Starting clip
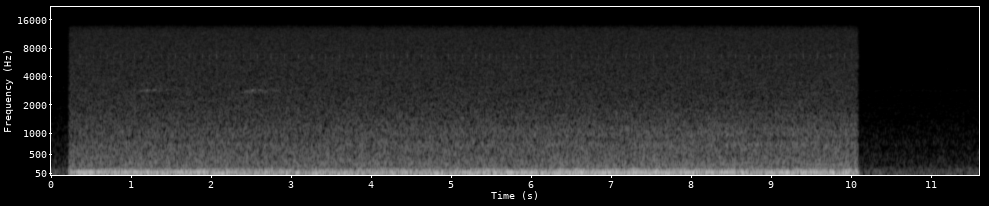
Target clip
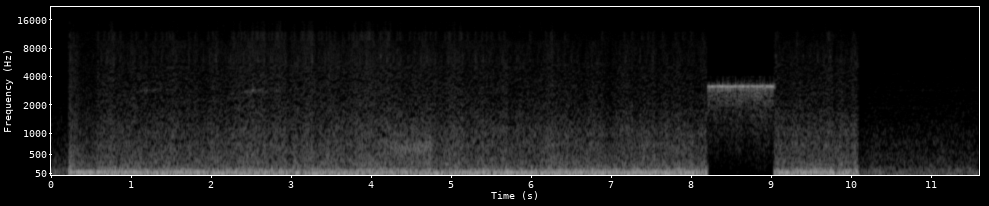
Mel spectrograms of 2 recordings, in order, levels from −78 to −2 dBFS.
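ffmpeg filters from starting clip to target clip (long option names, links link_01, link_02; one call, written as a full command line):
ffmpeg -i in.wav -filter_complex "[0:a]asettb=1/sr,asplit=3[link_01][link_02][link_03];[link_01]atrim=end=4.244[link_04];[link_02]atrim=start=4.24:end=4.76,asetpts=PTS-STARTPTS,afade=type=in:duration=0.004:curve=qsin,afade=type=out:start_time=0.516:duration=0.004:curve=qsin,equalizer=frequency=630:width=1.5:gain=7.5[link_05];[link_03]atrim=start=4.756[link_06];[link_04][link_05]acrossfade=duration=0.004:curve1=hsin:curve2=qsin[link_07];[link_07][link_06]acrossfade=duration=0.004:curve1=qsin:curve2=hsin,acompressor=threshold=-36dB:ratio=6,asplit=2[link_08][link_09];[link_09]adelay=72,lowpass=frequency=1000:poles=1,volume=-21dB,asplit=2[link_10][link_11];[link_11]adelay=72,lowpass=frequency=1000:poles=1,volume=0.34,asplit=2[link_12][link_13];[link_13]adelay=72,lowpass=frequency=1000:poles=1,volume=0.34[link_14];[link_08][link_10][link_12][link_14]amix=inputs=4:normalize=0,asettb=1/sr,asplit=3[link_15][link_16][link_17];[link_15]atrim=end=8.204[link_18];[link_16]atrim=start=8.2:end=9.04,asetpts=PTS-STARTPTS,afade=type=in:duration=0.004:curve=qsin,afade=type=out:start_time=0.836:duration=0.004:curve=qsin,lowpass=frequency=2700:width_type=q:width=0.5098,lowpass=frequency=2700:width_type=q:width=0.6013,lowpass=frequency=2700:width_type=q:width=0.9,lowpass=frequency=2700:width_type=q:width=2.563,afreqshift=-3200[link_19];[link_17]atrim=start=9.036[link_20];[link_18][link_19]acrossfade=duration=0.004:curve1=hsin:curve2=qsin[link_21];[link_21][link_20]acrossfade=duration=0.004:curve1=qsin:curve2=hsin,volume=1dB" -ar 48000 -c:a libopus -b:a 16k out.opus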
